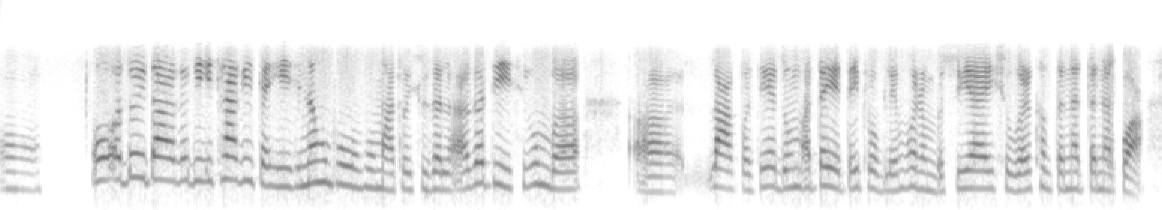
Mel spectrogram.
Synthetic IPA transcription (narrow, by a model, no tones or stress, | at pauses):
o | oɐdojtaɾɐɡɐdiːsaɡit͡ʃɐɦis̬inɐhuŋpʰuhumpʰumatʰojsuzɐla̰ɐ̰ɡɐdisibumbɐ | lak̚pɐseɐdumɐtɐjɐtɐjpɾoblemojɾɐmbɐsujajsuɡɐɾkʰɐk̚tɐnɐtɐnɐpa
